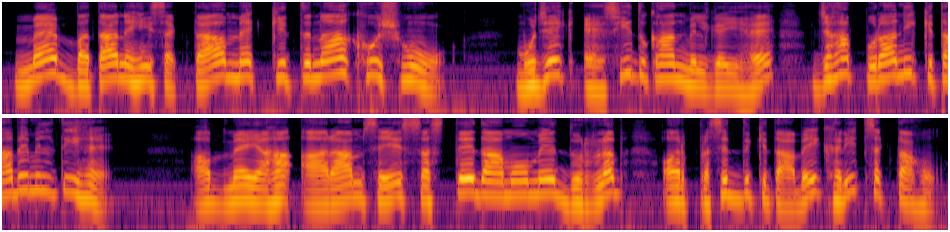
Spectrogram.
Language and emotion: Hindi, happy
